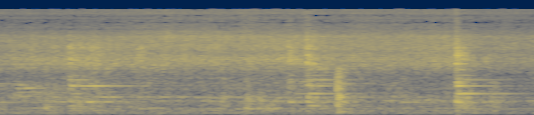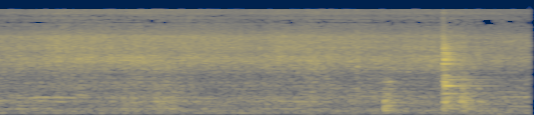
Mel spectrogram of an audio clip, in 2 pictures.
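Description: Garlic, galangal and bay leaves sizzling in hot oil in a wok, stirred with a metal spatula. The spatula scrapes and clanks against the wok several times, the loudest clanks about three and a half seconds in and near the end.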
